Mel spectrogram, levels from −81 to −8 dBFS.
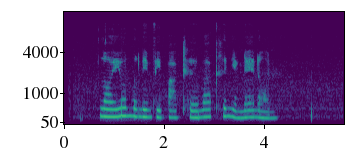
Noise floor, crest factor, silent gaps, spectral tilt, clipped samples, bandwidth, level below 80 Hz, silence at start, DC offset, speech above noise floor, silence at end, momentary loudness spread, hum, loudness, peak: -62 dBFS; 20 dB; none; -5 dB/octave; under 0.1%; 11.5 kHz; -88 dBFS; 0.65 s; under 0.1%; 28 dB; 1.35 s; 21 LU; none; -35 LUFS; -16 dBFS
